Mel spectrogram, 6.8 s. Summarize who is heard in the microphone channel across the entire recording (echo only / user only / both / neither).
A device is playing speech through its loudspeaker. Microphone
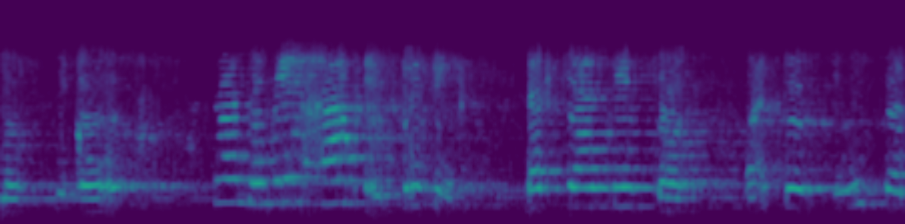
echo only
